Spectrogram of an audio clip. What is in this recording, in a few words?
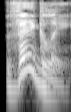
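"vaguely", British English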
